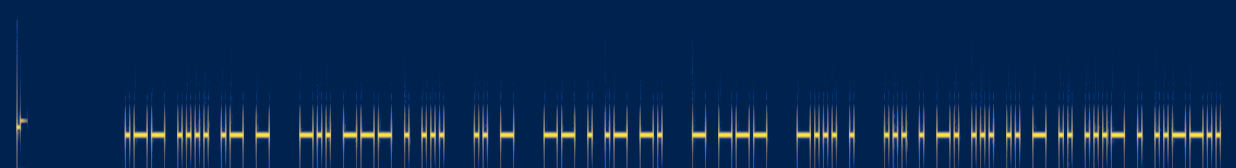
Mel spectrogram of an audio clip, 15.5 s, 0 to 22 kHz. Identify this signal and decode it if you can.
Morse code, heard as a keyed tone, about 22 wpm, 700 Hz. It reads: WHAT DOES IT MEAN TO BE SENSITIVE?
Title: Sentences from Top 1400 Words 22wpm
